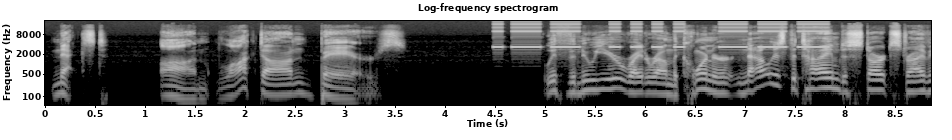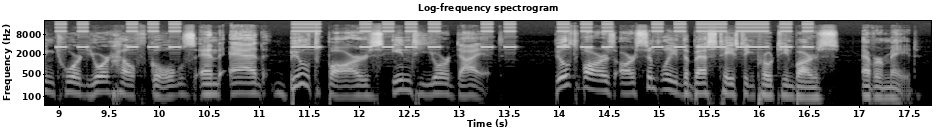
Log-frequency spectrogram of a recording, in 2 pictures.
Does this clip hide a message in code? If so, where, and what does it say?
Yes: Morse code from 4.4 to 16.6 s, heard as a high beeper, hand-sent with a straight key, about 11 wpm, 3400 Hz, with speech in English. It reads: WHO IS THIS?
